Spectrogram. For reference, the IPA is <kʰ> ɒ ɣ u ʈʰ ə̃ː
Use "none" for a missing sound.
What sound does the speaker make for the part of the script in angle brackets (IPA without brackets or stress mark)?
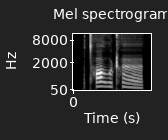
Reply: tʰ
